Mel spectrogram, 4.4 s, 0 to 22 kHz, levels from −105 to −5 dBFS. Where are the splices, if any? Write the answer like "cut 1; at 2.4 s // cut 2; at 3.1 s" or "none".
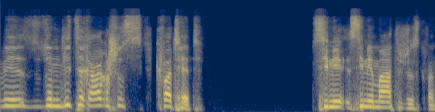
cut 1; at 1.5 s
